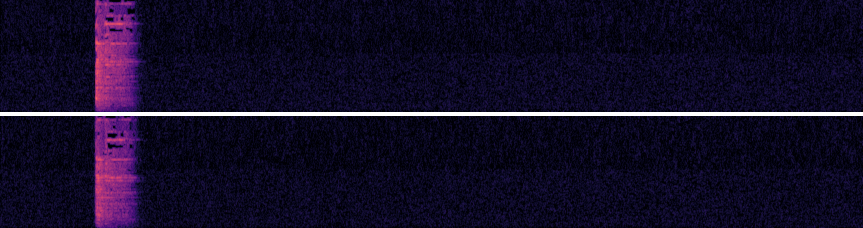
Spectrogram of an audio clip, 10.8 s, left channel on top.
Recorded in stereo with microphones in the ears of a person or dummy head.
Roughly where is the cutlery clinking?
Left.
